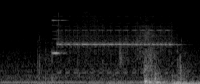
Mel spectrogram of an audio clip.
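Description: A phone call ringing out as someone is called back: a steady electronic ringback tone begins after a brief pause and holds evenly through the rest, moderately loud, with faint background noise underneath.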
